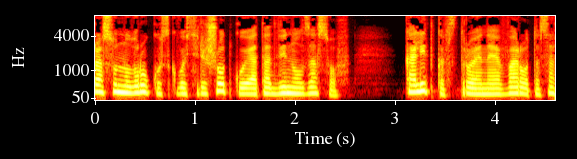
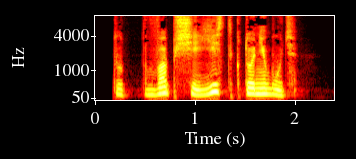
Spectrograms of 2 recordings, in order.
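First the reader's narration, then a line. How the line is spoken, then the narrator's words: Disgusted through gritted teeth. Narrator (Russian): процедил генерал, брезгливо рассматривая бардак, царивший в этом месте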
